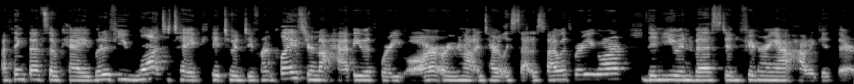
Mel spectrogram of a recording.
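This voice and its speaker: A woman talks at a very fast pace in a medium pitch. Her pitch varies an ordinary amount. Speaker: copywriter and funnel specialist. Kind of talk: casual chat. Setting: studio.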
